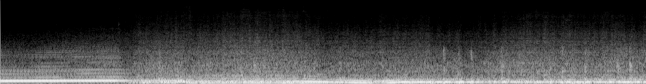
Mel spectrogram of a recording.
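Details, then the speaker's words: Nissan 350Z after fixing a Y-pipe exhaust leak with an extra-thick gasket (Tomei cat, test pipes, Hanko exhaust), driven about five minutes: deep, smooth, refined drone rising and falling with revs, no hiss, ticking or rattle; normal exhaust, no leak. "Very deep, very refined. Just sounds good overall. Very happy."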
